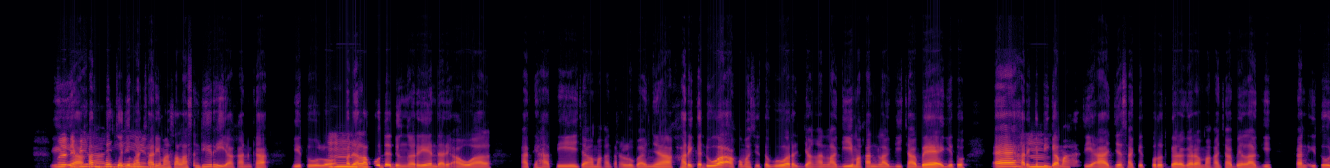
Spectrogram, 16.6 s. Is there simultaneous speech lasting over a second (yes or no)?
yes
